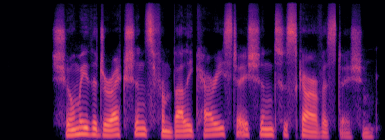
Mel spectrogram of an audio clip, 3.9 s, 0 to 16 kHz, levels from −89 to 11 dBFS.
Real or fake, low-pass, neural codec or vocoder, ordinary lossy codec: fake; 14.4 kHz; autoencoder, 48 kHz, 32 numbers a frame, DAC-VAE, trained on Japanese speech; none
